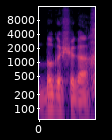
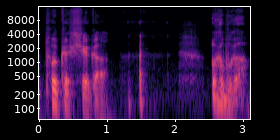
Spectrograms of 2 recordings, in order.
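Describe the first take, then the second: First: Said in the usual way. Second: "Booger sugar" said through a laugh; laughing repeat. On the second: Real, not acted. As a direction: chuckle as you say "Booger sugar". Repeats phrase while laughing.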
